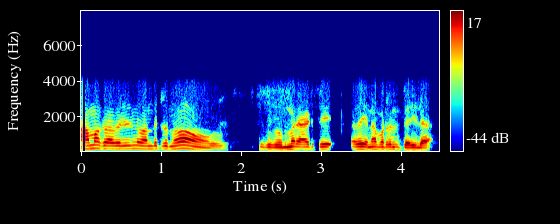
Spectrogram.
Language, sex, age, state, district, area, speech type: Tamil, female, 18-30, Tamil Nadu, Dharmapuri, rural, conversation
